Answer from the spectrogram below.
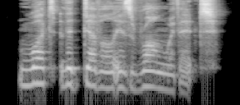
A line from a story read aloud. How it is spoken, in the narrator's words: Arthur grumbled, jiggling the clutch impatiently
